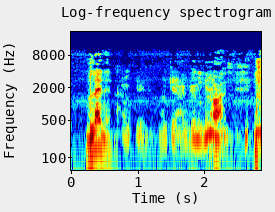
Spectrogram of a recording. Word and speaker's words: Lenin: you say um um the way you say Lenin it sounds like John lenon what am I supposed to say well I don't know but I I call him it's Vladimir ilich Lenin Lenin okay okay I'm going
